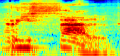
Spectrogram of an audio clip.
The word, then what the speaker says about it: Rizal: We call him Jose Rizal, but back then he would have referred to himself as Jose Rizal. The letter Z is pronounced like the English digraph TH by speakers of Castilian Spanish.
